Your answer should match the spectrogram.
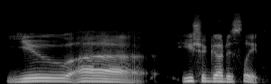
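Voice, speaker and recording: A meek, bewildered husband in a radio play, played by a man, speaking very slowly and haltingly. His voice is mid-pitched and dry, with words often repeated as he hesitates. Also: darkish tone, no echo. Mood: nervous. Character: weak, bewildered henpecked husband turning to murder. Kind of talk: radio drama acting.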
